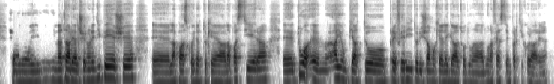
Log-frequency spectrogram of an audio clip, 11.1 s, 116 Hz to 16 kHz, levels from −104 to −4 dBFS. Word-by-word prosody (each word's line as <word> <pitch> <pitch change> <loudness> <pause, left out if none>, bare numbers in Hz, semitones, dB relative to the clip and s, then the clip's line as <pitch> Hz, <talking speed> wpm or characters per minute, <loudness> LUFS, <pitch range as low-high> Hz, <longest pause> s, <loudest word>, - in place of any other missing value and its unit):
cioè, - - -6
ehm, 125 0 -1
il 140 +3 -7
Natale 140 0 +5
ha - - +8
il 130 - +3
cenone 140 +1 -1
di 160 +3 -7
pesce, 165 0 +4 0.3
ehm, 120 0 -1
la 120 0 +1
Pasqua 125 0 0
hai 125 - -3
detto 125 0 -4
che 125 0 -3
ha 120 -1 +3
la 120 0 0
pastiera. 145 +1 0 0.3
Ehm, 130 +1 -1
tu, 205 +8 +5
ha - - +4
ehm, 135 -3 +1
hai 165 0 +4
un 145 -4 -4
piatto 130 -1 +1
preferito, 140 +1 -1
diciamo 130 -1 -1
che 125 - -6
è 125 - 0
legato 120 -2 -1
ad 120 - -10
una 120 -1 -4
ad 115 0 -4
una 120 -1 -5
festa 120 +1 -6
in 120 - -9
particolare? 115 -1 -6
130 Hz, 200 wpm, -24 LUFS, 120-140 Hz, 0.3 s, ha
